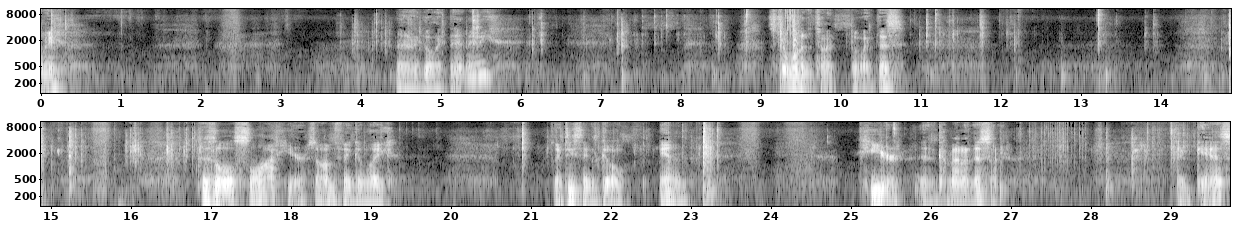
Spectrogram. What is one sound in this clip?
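Small plastic toy parts click and snap together.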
